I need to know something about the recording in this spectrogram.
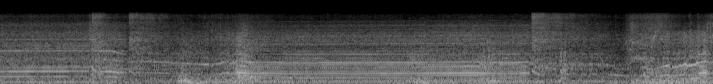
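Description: A V10 supercar engine roars at full throttle, shifting gears.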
